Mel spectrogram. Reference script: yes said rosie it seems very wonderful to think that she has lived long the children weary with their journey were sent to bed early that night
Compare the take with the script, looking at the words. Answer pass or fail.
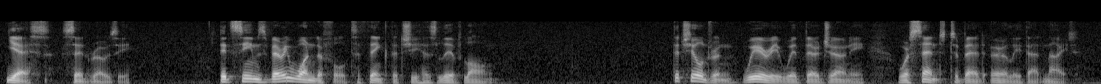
pass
